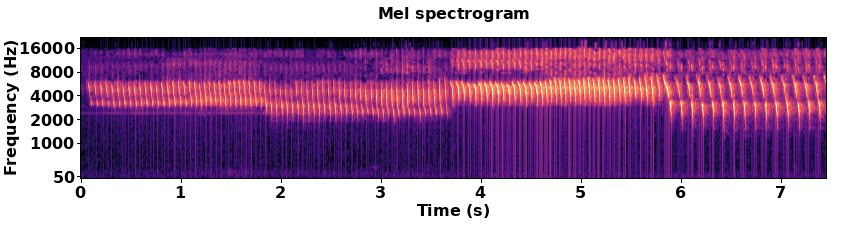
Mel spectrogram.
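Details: Canary singing a very clear master song: a sustained rolling trill steps up to a louder, higher trill, then changes to slower, regularly pulsed downward notes.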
